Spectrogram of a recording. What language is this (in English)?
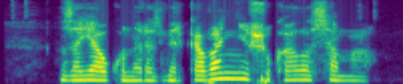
Belarusian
